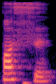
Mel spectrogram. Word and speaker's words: 버스: So U is added and it is written as bus, bus.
